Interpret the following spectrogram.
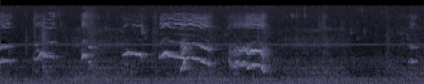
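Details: Wirehaired Pointing Griffon puppies, two weeks old, from a kennel litter, giving thin high whines and squeaks, short wavering cries bunched in the middle with quieter gaps before and after.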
